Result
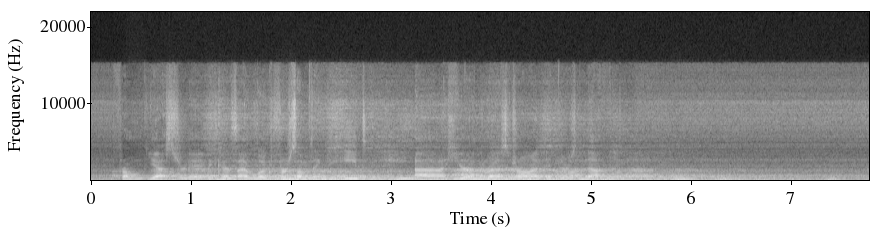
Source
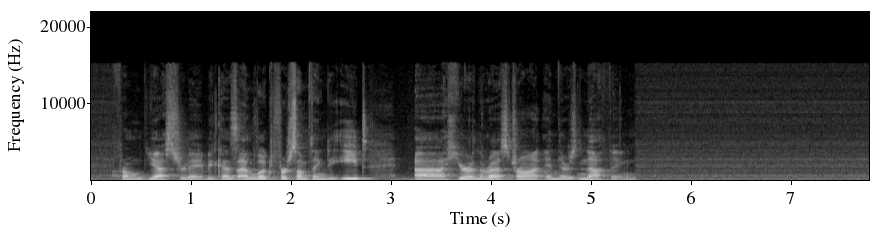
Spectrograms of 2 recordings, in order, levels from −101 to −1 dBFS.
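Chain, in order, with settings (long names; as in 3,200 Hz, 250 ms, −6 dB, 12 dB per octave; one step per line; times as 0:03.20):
compressor on every frequency bin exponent 0.6
wind on the microphone 240 Hz −35 dBFS
high shelf with overshoot 5,700 Hz +14 dB, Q 1.5
notch filter 5,000 Hz, Q 27
feedback delay with all-pass diffusion 451 ms, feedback 55%, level −4 dB
level +8 dB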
